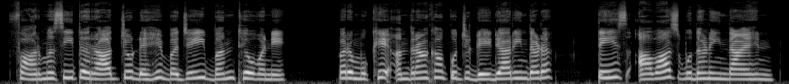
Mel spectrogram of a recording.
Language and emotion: Sindhi, fearful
